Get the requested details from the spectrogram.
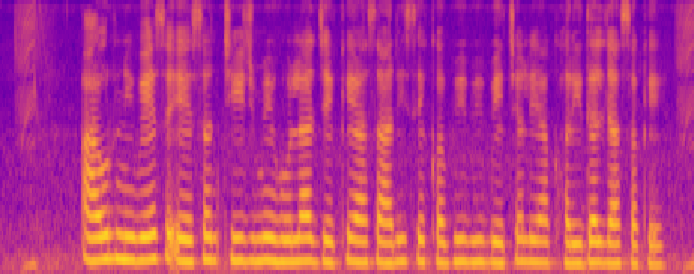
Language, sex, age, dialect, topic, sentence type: Bhojpuri, female, 18-24, Western, banking, statement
